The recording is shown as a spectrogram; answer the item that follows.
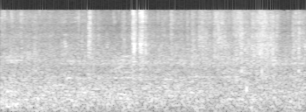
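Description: Steady background noise of a busy outdoor event, with a faint murmur of distant voices and a few faint clicks about a second in.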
